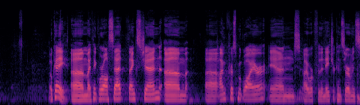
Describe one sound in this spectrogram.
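A man speaks calmly through a microphone and loudspeakers in a large hall.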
